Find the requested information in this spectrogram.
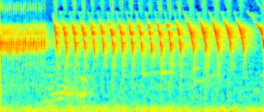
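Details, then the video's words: Canary song: a buzzy high trill gives way to a steady run of sweeping downslurred notes, about five per second, for three seconds. "KENARI GACOR NGEROL panjang bagus untuk PANCINGAN dan MASTERAN paud | CANARY SINGING"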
